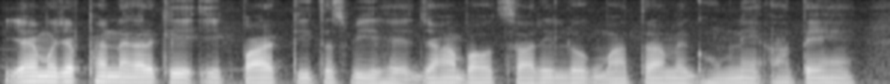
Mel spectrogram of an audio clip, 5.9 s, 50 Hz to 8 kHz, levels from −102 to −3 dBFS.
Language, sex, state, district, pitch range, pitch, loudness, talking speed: Hindi, male, Uttar Pradesh, Muzaffarnagar, 105-110 Hz, 105 Hz, -20 LUFS, 170 wpm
